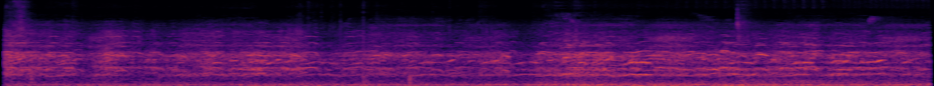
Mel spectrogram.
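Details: Canada geese forming up to fly south, a large flock honking continuously in overlapping nasal calls, dense and steady throughout, with low rumbling noise underneath.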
